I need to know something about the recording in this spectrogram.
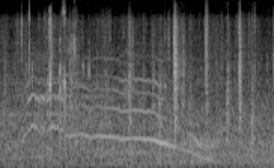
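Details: Cat from a large colony living by a dumpster and feeding from it: one long drawn-out meow that holds fairly level, then slides steadily downward over about two seconds, with scattered taps and clicks around it.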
